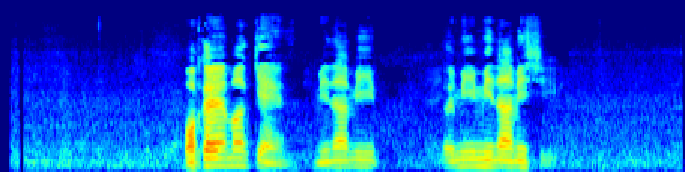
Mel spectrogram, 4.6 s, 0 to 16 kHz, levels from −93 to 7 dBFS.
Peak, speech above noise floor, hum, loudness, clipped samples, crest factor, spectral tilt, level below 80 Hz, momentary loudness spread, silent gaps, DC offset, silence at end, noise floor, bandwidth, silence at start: -2 dBFS; 32 dB; none; -25 LUFS; under 0.1%; 26 dB; -4.5 dB/octave; -74 dBFS; 19 LU; none; under 0.1%; 0.95 s; -56 dBFS; 11 kHz; 1.25 s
